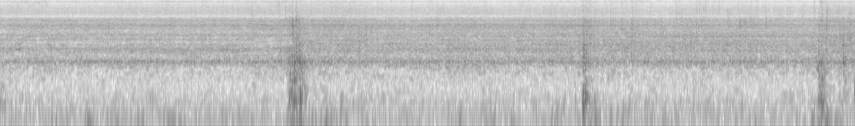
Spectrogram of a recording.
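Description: Potatoes frying in a pan make a quiet, continuous sizzle, with a few sharp stirring scrapes now and then.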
